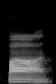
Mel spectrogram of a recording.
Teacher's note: पा वर्ग का उच्चारण होता है ओष्ठ से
